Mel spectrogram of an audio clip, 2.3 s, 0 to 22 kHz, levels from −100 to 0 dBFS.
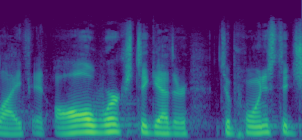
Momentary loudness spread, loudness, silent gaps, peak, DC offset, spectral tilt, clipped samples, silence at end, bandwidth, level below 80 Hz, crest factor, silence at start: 14 LU; -29 LUFS; none; -10 dBFS; under 0.1%; -6 dB/octave; under 0.1%; 0 s; 13 kHz; -76 dBFS; 20 dB; 0 s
